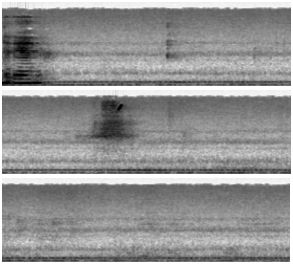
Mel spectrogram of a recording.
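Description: A makeup sponge dabs softly against skin.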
